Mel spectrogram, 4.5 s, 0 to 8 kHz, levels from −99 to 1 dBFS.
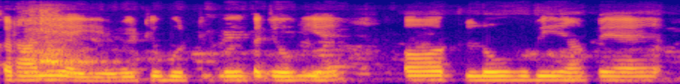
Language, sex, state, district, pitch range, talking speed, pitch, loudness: Hindi, male, Uttarakhand, Uttarkashi, 145-155 Hz, 90 wpm, 145 Hz, -13 LUFS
